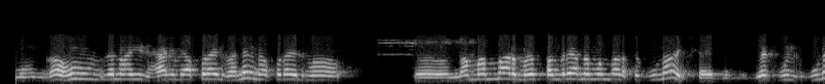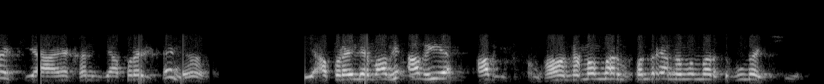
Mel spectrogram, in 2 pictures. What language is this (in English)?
Maithili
